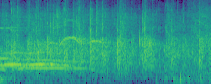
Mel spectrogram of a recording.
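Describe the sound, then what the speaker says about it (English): Graduating students of an academy applaud themselves at a graduation ceremony, a dense wash of many hands clapping at moderate distance, steady and then thinning slightly toward the end. "Clap for yourselves"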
